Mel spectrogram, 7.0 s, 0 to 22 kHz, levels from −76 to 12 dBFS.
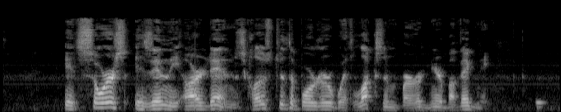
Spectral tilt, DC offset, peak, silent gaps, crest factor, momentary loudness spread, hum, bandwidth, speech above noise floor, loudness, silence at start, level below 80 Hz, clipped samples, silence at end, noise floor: -3.5 dB/octave; under 0.1%; 0 dBFS; none; 20 dB; 12 LU; none; 11.5 kHz; 38 dB; -19 LUFS; 0.8 s; -60 dBFS; under 0.1%; 0.2 s; -57 dBFS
